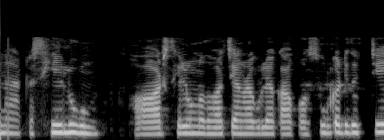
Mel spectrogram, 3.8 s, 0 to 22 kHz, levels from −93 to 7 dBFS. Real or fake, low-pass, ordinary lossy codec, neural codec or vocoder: real; 7.2 kHz; none; none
